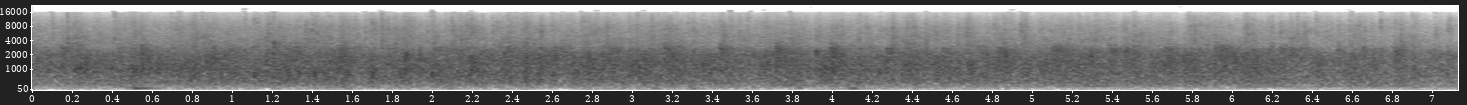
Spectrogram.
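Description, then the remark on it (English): Sustained applause from an audience, a dense, steady wash of clapping hands that holds at an even loudness for several seconds before easing slightly at the end. “So round of applause before we go to questions.”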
